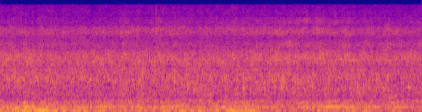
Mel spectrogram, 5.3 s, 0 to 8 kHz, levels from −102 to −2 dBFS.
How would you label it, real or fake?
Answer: fake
